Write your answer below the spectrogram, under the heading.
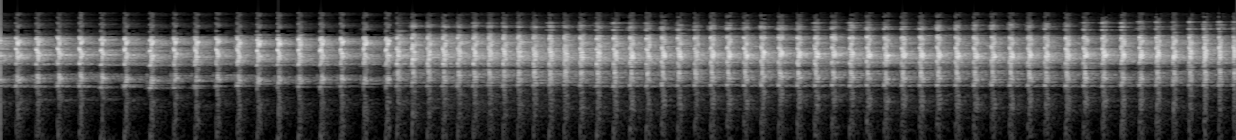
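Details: Relentless high-pitched lovebird konslet lure song, a rapid rattle of chirps that grows denser and more continuous after three seconds.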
